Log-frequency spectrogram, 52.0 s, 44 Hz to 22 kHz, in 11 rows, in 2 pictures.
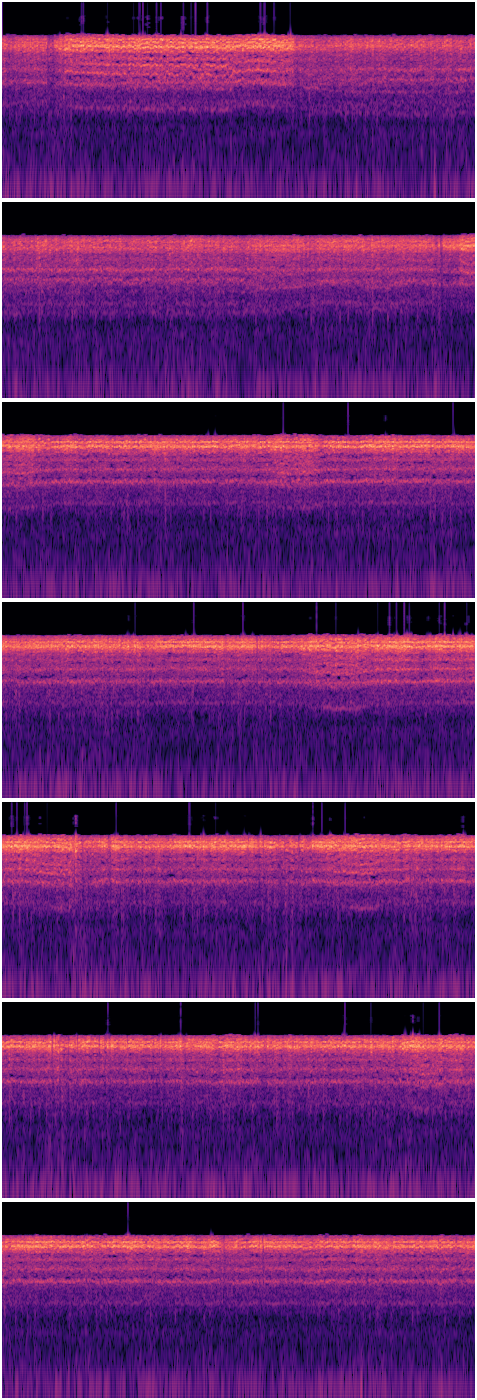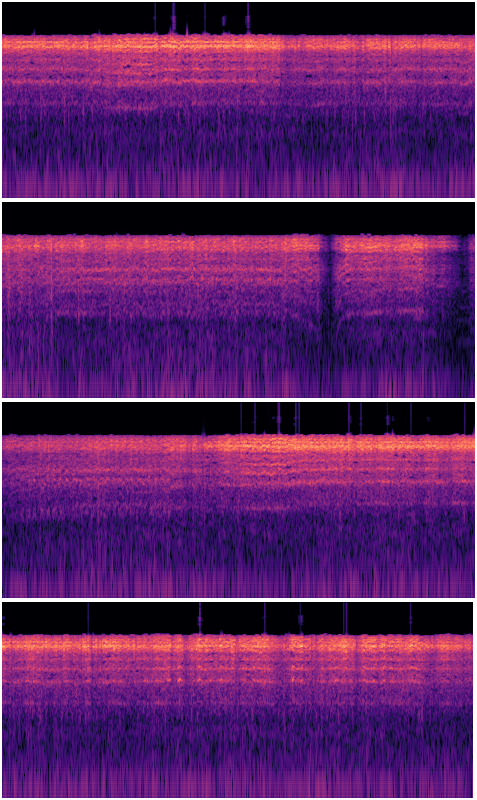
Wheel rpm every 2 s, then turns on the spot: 220, 210, 200, 190, 220, 230, 230, 240, 230, 230, 230, 230, 230, 230, 230, 230, 230, 230, 230, 200, 150, 120, 210, 230, 240, 230.
none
